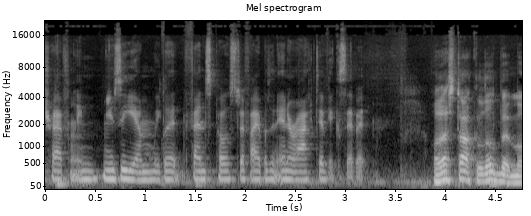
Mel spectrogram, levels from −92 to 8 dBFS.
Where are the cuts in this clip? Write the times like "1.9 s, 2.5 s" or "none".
1.2 s, 2.2 s, 2.8 s

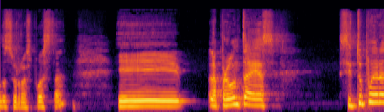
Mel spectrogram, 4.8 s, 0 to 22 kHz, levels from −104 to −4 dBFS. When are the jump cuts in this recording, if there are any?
2.6 s

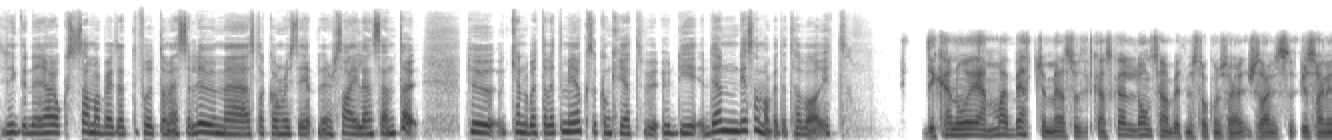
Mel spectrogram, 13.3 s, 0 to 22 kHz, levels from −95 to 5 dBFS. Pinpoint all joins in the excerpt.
4.6 s, 9.1 s, 10.9 s

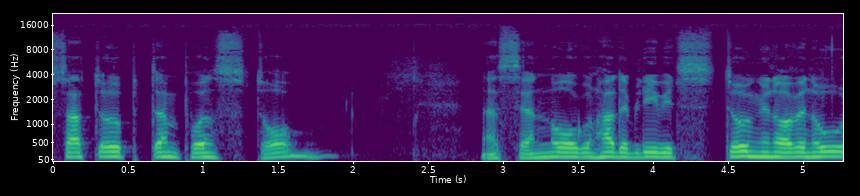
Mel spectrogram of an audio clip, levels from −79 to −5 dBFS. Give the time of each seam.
none

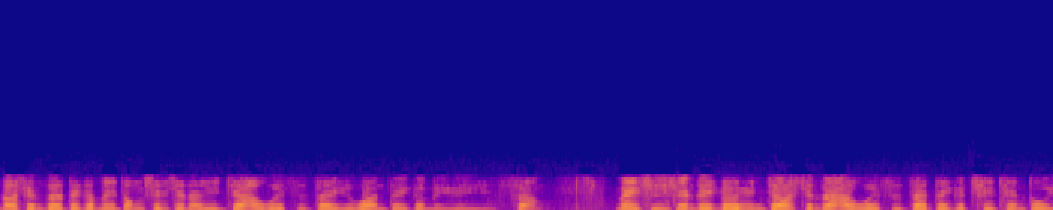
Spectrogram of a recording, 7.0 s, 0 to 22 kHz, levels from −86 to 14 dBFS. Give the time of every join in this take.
4.0 s

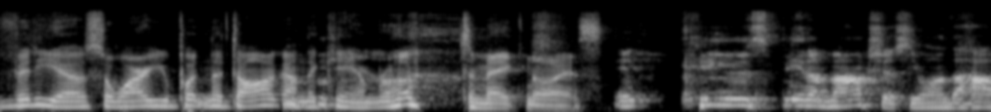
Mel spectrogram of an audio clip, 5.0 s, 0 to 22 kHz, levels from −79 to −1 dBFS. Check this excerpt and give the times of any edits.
2.3 s

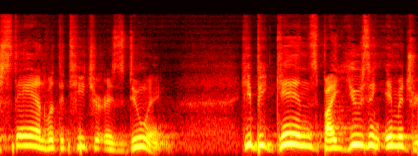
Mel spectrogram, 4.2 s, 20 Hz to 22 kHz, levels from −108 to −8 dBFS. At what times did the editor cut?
none

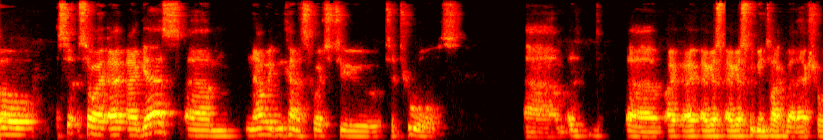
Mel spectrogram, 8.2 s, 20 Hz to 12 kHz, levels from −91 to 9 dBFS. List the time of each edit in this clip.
7.2 s

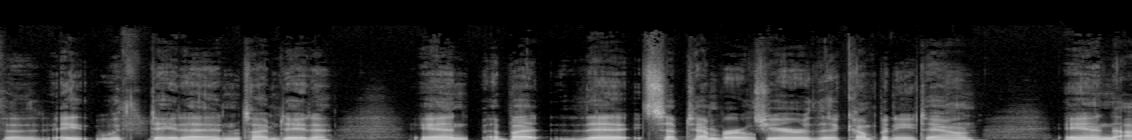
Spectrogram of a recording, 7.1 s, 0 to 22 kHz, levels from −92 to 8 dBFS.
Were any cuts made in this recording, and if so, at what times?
0.9 s, 1.5 s, 2.9 s, 4.0 s, 4.7 s, 5.7 s

